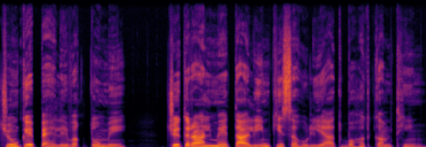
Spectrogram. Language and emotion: Urdu, neutral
